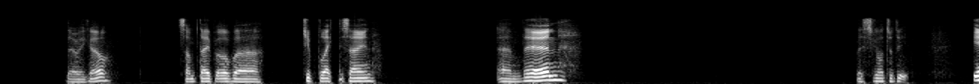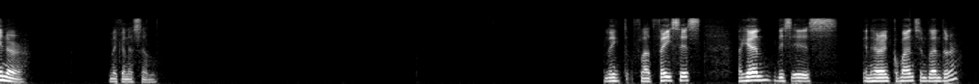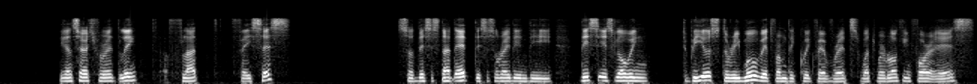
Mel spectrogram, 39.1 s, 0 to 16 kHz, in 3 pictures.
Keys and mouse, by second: 0.2-0.7 middle drag, 1.0 shift+middle drag, 1.3 middle click, 3.0-3.3 middle drag, 4.8-5.2 middle drag, 5.9 shift+middle drag, 6.3 middle click, 7.0 shift+middle drag, 7.4-8.0 middle drag, 8.4 shift+middle drag, 8.9-10.5 middle drag, 11.0 right click, 11.4-12.1 middle drag, 12.9 h, 13.8 right click, 14.0 h, 14.4-14.8 middle drag, 15.0 right click, 15.2 Tab, 15.6 alt+shift+z, 16.1 shift+middle click, 16.5 alt+a, 16.7 middle click, 17.7 ctrl+r, 19.1 3, 19.5 right click, 20.1 shift+right click, 20.4 q, 23.6 q, 26.1 F3.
